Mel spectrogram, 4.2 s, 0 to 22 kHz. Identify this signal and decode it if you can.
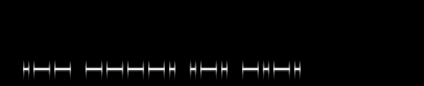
Morse code, heard as a keyed tone, about 22 wpm, 700 Hz. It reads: W9RC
